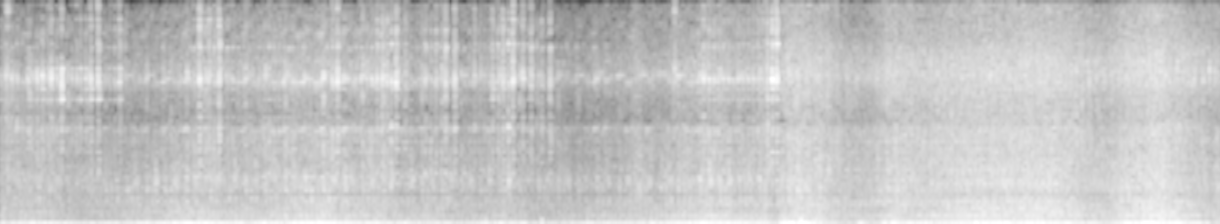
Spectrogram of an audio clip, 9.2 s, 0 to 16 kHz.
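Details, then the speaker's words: Suzuki Carry 1.0 petrol engine at idle after repair: rough diesel-like knocking, blamed on worn timing cover mounting, is gone; a steady, even low hum with no knock or rattle. "Sudah halus, Lur, mesinnya sudah halus."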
